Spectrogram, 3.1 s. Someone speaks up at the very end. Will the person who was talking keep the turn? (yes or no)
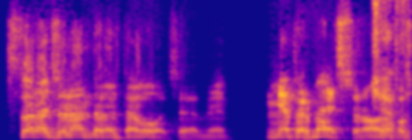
no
